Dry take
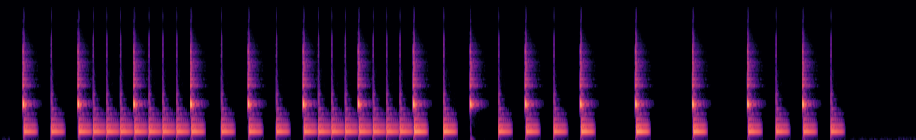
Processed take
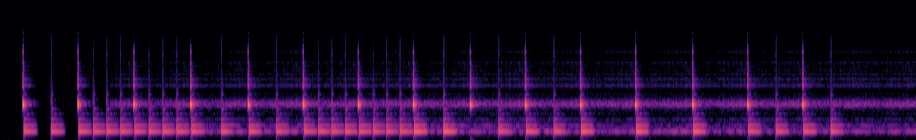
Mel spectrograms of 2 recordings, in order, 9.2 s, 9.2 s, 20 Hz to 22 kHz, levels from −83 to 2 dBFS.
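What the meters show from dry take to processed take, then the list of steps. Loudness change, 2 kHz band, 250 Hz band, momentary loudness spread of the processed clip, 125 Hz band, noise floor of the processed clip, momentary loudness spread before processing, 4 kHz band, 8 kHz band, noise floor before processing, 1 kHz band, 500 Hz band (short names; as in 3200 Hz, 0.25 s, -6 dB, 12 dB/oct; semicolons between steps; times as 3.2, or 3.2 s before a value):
-9.0 dB, -10.5 dB, -8.5 dB, 9 LU, -8.5 dB, -61 dBFS, 9 LU, -12.5 dB, -14.0 dB, -82 dBFS, -8.5 dB, -8.5 dB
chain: diffused feedback echo 1.138 s, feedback 57%, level -15.5 dB; treble ducked by the level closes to 1900 Hz, closed at -17.5 dBFS; high shelf 5400 Hz -5 dB; gain -8.5 dB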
